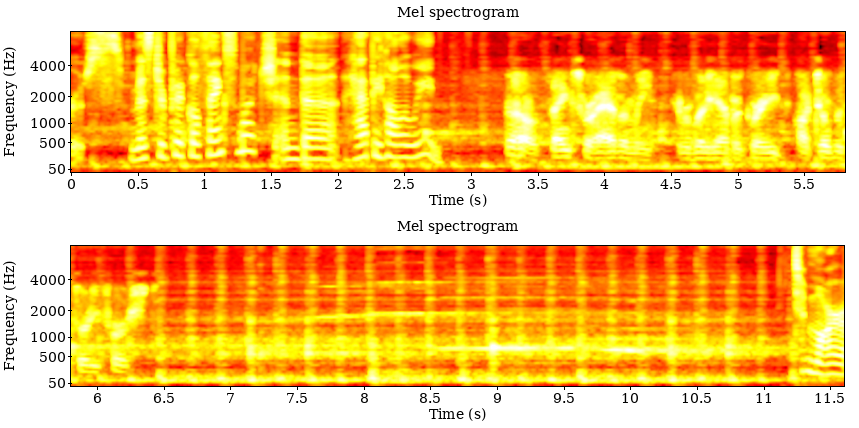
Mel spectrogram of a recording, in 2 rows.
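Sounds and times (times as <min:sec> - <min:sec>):
speech: 0:00.0 - 0:06.6, 0:11.3 - 0:11.6
scary music on the Apprehension Engine instrument: 0:00.0 - 0:11.6.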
